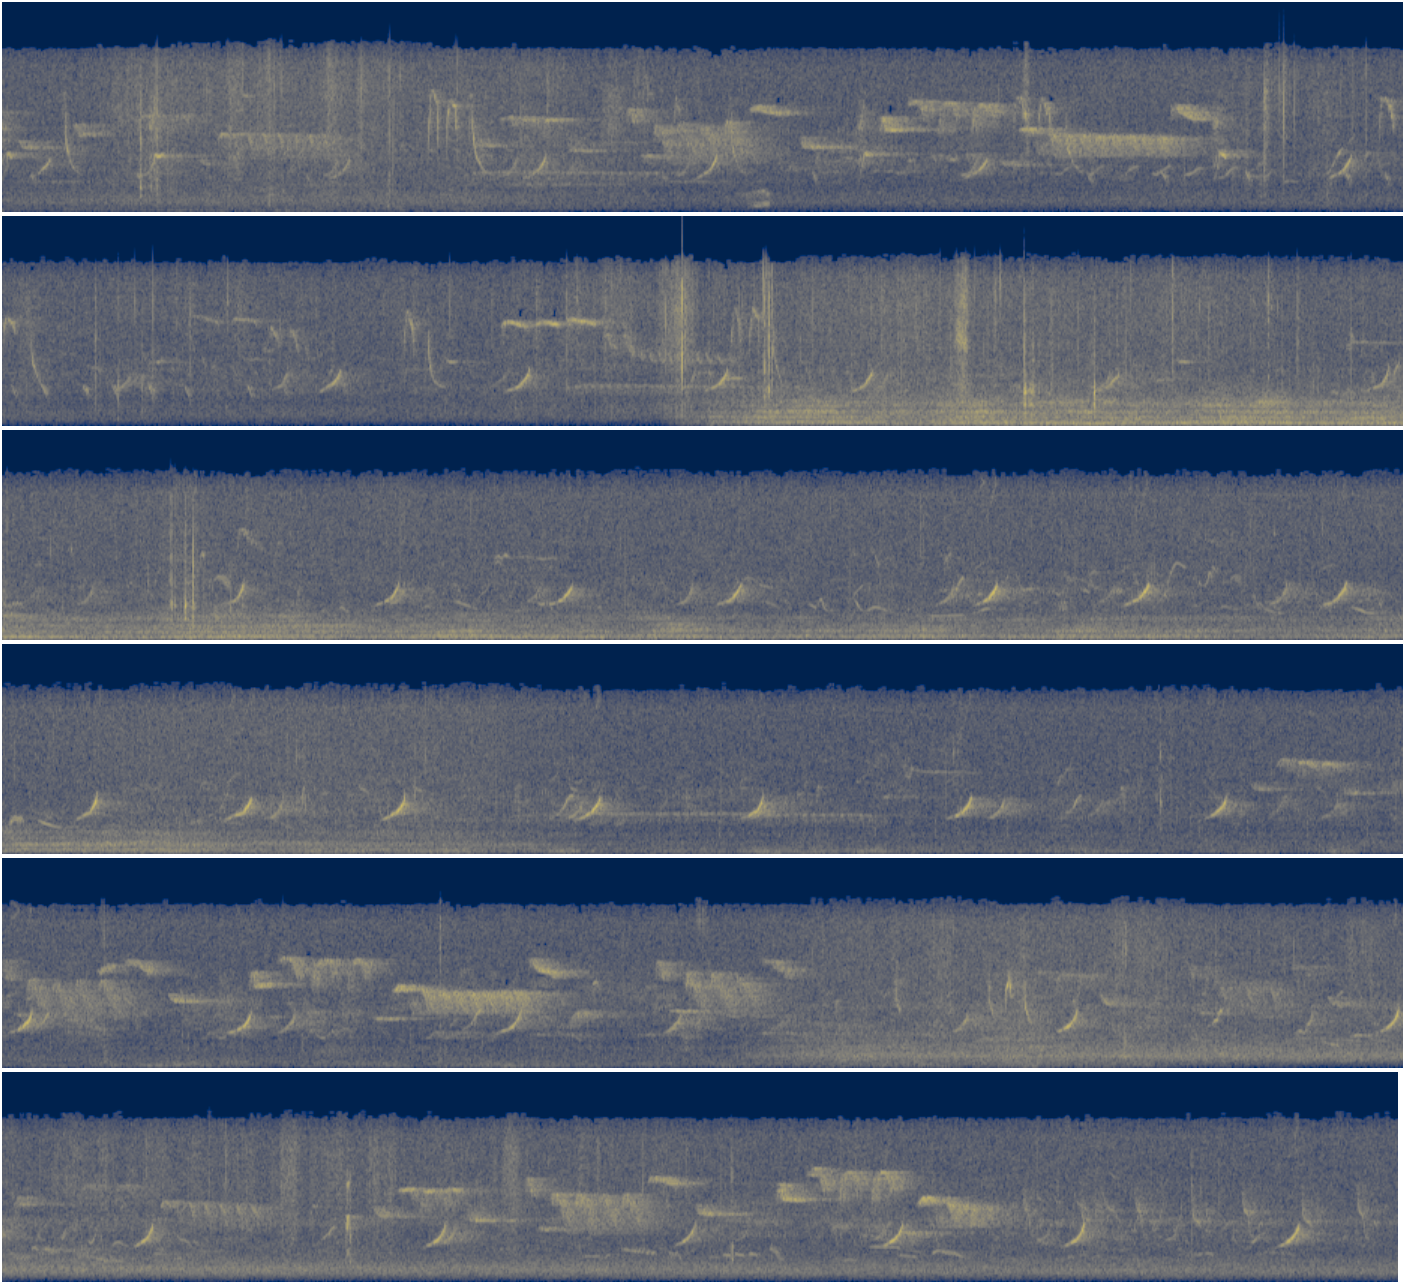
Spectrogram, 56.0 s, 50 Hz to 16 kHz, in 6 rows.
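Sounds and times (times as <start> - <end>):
songbird chirping: 0.0 - 15.4, 31.7 - 56.0
steady rushing noise: 0.0 - 56.0.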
